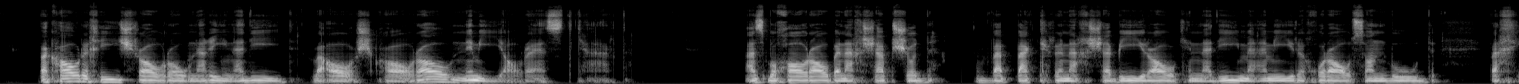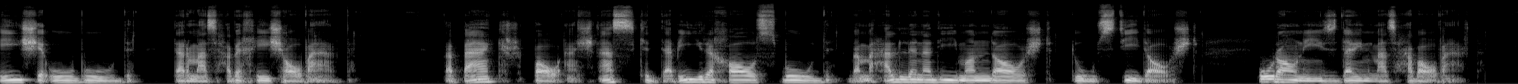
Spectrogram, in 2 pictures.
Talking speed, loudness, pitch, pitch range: 105 wpm, -19 LUFS, 90 Hz, 85-95 Hz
